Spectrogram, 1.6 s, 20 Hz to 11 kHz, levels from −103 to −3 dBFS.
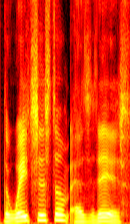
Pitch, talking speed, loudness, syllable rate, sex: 190 Hz, 220 wpm, -15 LUFS, 4.9 syllables/s, female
